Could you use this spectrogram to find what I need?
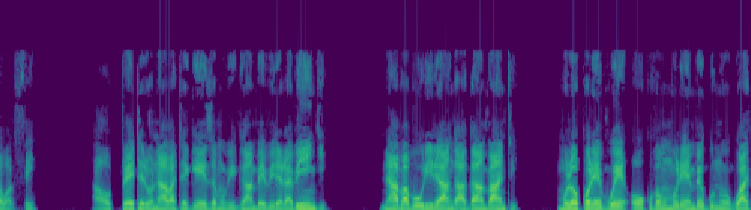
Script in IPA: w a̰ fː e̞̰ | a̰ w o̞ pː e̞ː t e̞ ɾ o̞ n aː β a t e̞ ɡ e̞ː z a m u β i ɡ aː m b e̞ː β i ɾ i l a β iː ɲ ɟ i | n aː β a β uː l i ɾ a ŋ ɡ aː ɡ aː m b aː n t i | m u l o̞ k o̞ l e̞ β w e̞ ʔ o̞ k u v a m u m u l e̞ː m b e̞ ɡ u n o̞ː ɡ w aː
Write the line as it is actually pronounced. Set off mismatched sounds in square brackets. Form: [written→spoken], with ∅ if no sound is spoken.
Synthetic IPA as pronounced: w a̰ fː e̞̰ | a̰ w o̞ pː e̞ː t e̞ ɾ o̞ n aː β a t e̞ ɡ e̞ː z a m u β i ɡ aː m b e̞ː β i ɾ [i→a] l a β iː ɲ ɟ i | n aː β a β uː l i ɾ a ŋ ɡ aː ɡ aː m b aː n t i | m u l o̞ k o̞ l e̞ β w e̞ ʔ o̞ k u v a m u m u l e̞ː m b e̞ ɡ u n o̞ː ɡ w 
